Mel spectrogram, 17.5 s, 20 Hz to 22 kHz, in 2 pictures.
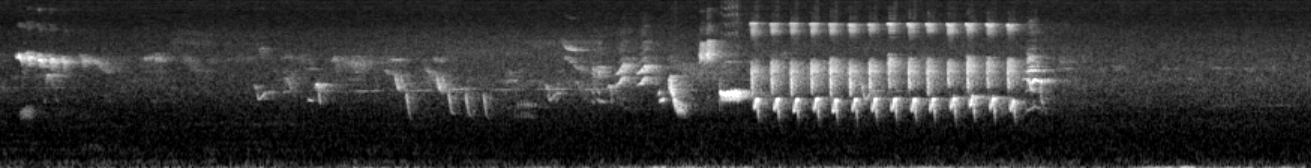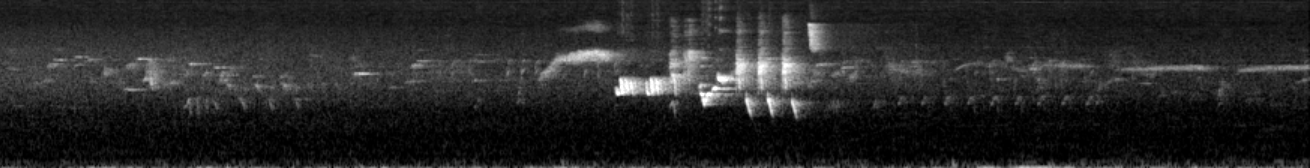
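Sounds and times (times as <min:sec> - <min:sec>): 
common nightingale singing in the morning in the village of Riumors: 0:00.0 - 0:07.2, 0:08.4 - 0:17.4
steady wind noise on a Tramuntana day: 0:14.5 - 0:17.4.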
